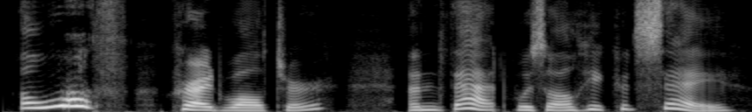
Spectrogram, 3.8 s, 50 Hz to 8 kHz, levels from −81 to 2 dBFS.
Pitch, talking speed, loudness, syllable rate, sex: 260 Hz, 175 wpm, -18 LUFS, 4.1 syllables/s, female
